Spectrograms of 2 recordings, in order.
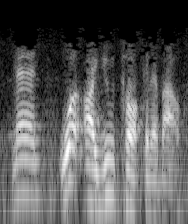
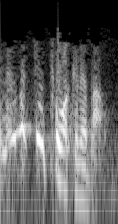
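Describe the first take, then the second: First: Lower, carefully worded mock-educated question; over-proper challenge. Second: High-pitched, casual street-style challenge. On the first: Preacher showing the needlessly proper way to object, over-proper. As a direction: spell out every word, stiffly correct. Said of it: "We don't have to sit there and say". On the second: Preacher showing the natural way to object, casual and high-pitched. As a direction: pitch it way up and run the words together. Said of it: "We say". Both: Shown as a demonstration.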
